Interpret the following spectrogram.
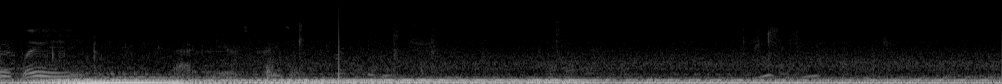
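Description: Low, steady rumble of a motor vehicle's engine, swelling about a second in and easing a little around six seconds.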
